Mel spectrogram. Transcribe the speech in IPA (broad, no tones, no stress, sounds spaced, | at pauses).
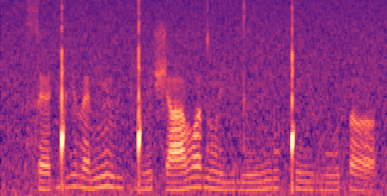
s ɛ ɡ͡ǃ i ð ɛ n ĩ β i ɡ͡ǃ ẽ ʃ a β ʌ d ũ ɾ i d ĩ ŋ u ǃ ĩ ŋ β u θ ʌ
